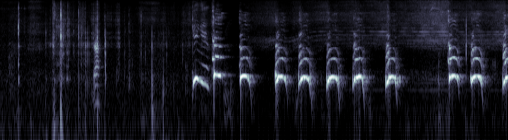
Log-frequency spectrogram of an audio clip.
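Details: Dog barking at a helicopter: after a few seconds of people talking and clicks, a series of sharp, evenly spaced barks, roughly two per second, continues to the end.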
